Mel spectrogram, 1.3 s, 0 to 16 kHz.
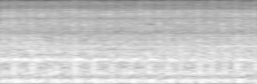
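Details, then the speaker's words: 1981 Yamaha QT50 moped after budget 60cc big bore kit, new carb and throttle slide, warming up: quick regular two-stroke putter at steady speed, no stumbling or surging; running good, normal idle. "And uh she's running good so far. We're warming up."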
